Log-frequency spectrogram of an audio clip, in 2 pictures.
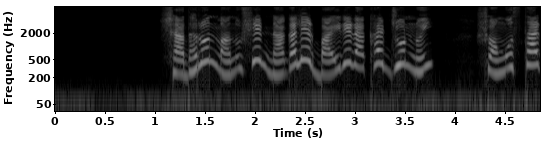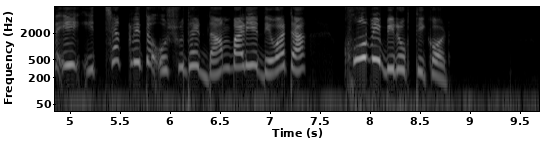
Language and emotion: Bengali, disgusted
